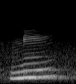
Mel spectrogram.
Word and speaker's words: knee: Knee, knife, not, no. So which is silent here? K. K is silent in every word.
